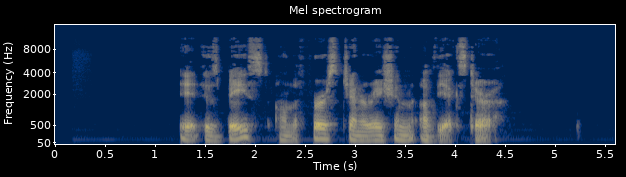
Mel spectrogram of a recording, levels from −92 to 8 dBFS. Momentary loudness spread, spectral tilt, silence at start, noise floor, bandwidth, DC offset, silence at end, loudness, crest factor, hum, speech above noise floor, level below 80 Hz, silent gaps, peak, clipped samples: 11 LU; -3.5 dB/octave; 1.25 s; -86 dBFS; 11.5 kHz; under 0.1%; 1.15 s; -26 LUFS; 22 dB; none; 60 dB; -64 dBFS; none; -8 dBFS; under 0.1%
